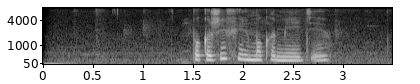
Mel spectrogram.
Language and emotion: Russian, neutral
